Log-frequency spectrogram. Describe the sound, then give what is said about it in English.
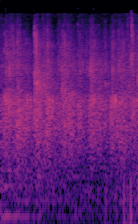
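An audience claps together in praise of the Lord in a steady, dense wash of applause that carries on evenly throughout, with no one speaking over it. “Come on, clap for Him. Give Him praise.”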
